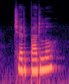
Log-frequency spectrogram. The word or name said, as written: pompe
